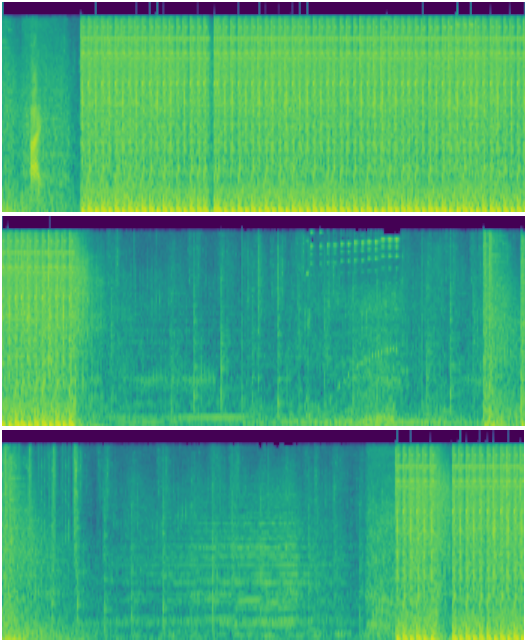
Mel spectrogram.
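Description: A rapid-fire gun shoots in long, loud bursts.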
